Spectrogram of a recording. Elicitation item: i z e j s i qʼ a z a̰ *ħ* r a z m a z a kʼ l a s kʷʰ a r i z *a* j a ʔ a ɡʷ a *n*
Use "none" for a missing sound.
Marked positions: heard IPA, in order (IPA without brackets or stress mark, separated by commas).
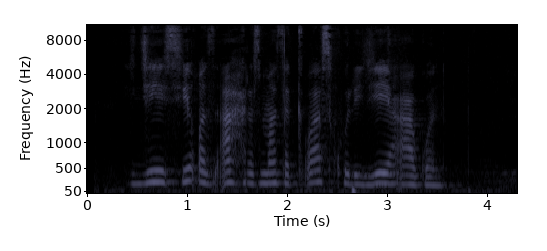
ħ, e, n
